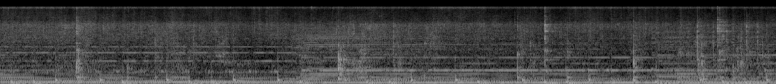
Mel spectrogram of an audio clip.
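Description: Small brinjal (eggplant) pieces frying in oil with ground masala paste in a kadai, sizzling steadily, while a spatula stirs and scrapes through them with scattered light clicks.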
